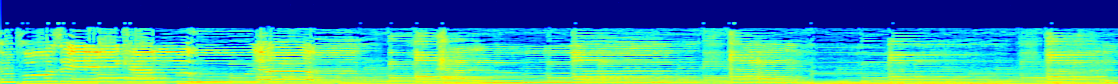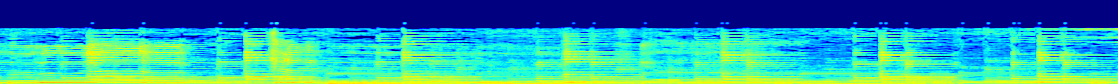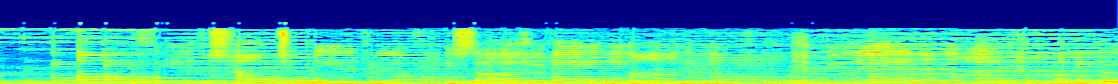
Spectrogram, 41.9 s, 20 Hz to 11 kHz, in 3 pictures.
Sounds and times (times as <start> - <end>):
Female singing: 0.0 - 24.1, 29.6 - 41.9
Music: 0.0 - 41.9.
